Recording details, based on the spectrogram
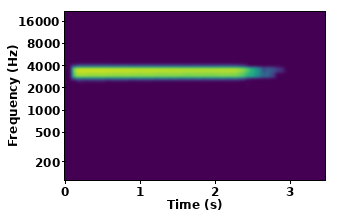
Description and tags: By request - this is an FM synth approximation of the sound a two toned whistle would make. Similar to police whistles and the ones used in trench warfare of WWI.
Tones based around 3500Hz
